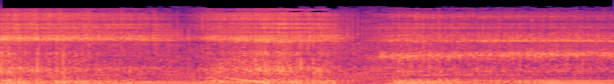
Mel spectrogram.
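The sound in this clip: A sleeping serpent-dragon monster snores loudly, a deep, rasping, rumbling snore that dips briefly and then resumes.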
